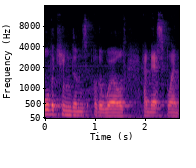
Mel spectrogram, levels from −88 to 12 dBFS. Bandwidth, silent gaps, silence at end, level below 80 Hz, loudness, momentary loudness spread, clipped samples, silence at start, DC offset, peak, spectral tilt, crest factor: 12.5 kHz; none; 0 s; -60 dBFS; -30 LUFS; 10 LU; under 0.1%; 0 s; under 0.1%; -14 dBFS; -6 dB/octave; 16 dB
